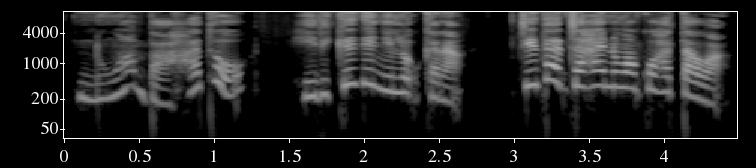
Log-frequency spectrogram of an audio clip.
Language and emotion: Santali, disgusted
